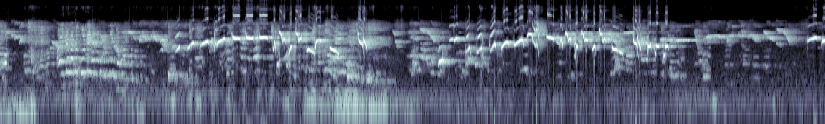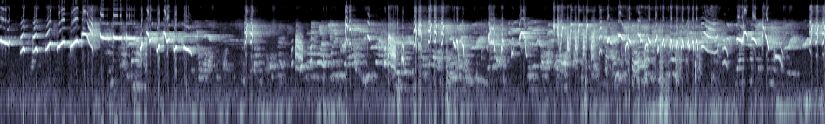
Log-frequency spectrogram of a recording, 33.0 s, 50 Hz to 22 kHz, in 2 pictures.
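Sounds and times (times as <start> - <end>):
bird singing whistled phrases: 3.0 - 7.4, 15.7 - 20.6.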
